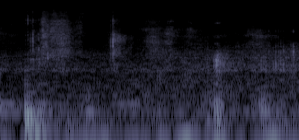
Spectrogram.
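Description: Faint handling noise of a plastic camera drone being turned over in the hands, with a few soft clicks and rustles.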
